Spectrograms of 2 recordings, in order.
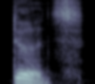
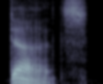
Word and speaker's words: duds: At the time, that word would have probably been pronounced more like duds, but around the time that Harmon was writing his book, you would have probably heard some people around London pronouncing it as duds. And that's because that vowel sound was starting to change in the south of England around this point in the mid to late 1500s.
